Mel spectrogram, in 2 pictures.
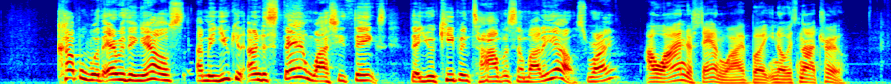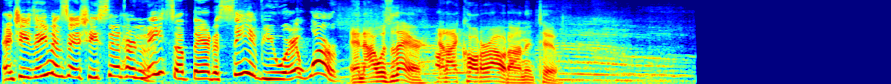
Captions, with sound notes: Coupled with everything else, I mean, you can understand why she thinks that you're keeping time with somebody else, right? Oh, I understand why, but, you know, it's not true. And she's even said she sent her niece up there, to see if you were at work. And I was there. And I called her out on it, too. [audience exclaiming]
